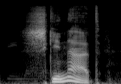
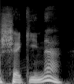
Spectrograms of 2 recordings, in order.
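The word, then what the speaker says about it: Shekhinah: Y la presencia de Dios era llamada Shkinat, que algunos pronuncian como Shekinah, pero en hebreo es Shkinat Hashem.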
